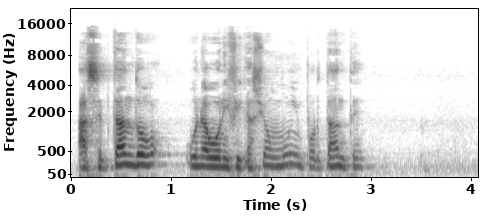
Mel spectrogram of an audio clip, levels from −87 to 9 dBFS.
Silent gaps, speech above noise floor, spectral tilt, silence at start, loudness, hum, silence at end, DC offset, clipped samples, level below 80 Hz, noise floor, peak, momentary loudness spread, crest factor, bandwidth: none; 39 dB; -4.5 dB/octave; 0.05 s; -21 LUFS; none; 1.15 s; under 0.1%; under 0.1%; -56 dBFS; -60 dBFS; 0 dBFS; 15 LU; 22 dB; 15 kHz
